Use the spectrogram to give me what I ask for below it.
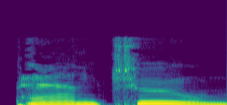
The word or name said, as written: pantoum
